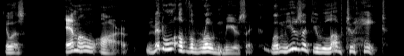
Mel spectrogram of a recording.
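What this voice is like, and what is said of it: Impression of a radio host. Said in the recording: “I'll do my best Jeff Krause impression”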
